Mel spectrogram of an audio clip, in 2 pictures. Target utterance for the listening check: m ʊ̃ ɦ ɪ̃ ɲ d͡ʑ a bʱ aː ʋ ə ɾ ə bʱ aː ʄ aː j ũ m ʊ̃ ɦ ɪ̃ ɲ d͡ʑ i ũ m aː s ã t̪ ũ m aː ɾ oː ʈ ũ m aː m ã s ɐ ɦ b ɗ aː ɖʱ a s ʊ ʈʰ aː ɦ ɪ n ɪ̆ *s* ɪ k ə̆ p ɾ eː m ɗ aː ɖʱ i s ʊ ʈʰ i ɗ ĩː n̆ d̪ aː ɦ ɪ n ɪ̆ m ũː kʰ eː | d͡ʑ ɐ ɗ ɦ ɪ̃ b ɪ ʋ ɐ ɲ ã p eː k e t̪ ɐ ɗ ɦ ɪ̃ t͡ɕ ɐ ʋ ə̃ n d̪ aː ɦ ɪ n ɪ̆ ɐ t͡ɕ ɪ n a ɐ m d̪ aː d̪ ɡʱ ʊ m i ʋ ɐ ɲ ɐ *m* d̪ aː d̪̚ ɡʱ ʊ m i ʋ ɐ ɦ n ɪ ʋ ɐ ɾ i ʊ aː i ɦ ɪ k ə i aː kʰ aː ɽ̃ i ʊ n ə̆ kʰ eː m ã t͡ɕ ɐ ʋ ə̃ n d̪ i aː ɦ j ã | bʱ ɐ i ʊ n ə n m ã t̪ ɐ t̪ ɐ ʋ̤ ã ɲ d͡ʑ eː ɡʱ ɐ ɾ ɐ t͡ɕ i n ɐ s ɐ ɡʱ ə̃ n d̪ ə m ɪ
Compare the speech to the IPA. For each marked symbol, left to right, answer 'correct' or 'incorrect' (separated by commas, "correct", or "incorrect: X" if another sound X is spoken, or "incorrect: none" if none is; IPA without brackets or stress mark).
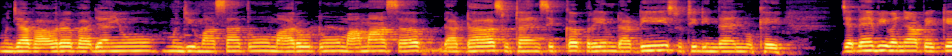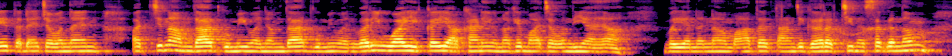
correct, correct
